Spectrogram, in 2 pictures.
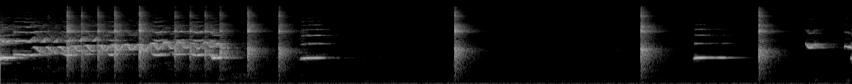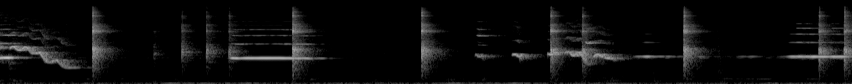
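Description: Free-improvised woodwind trio playing: a dense tangle of overlapping high reed tones for the first couple of seconds, then sparse short squeaks and whistle-like notes with near-silent gaps between them, some sliding down in pitch and a few held briefly.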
